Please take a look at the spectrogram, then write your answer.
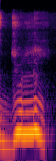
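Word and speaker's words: du lit: It's don't pronounce a t. It's duli.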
